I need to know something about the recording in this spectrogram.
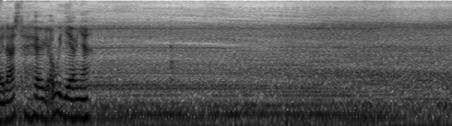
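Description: An excavator's diesel engine rumbles steadily.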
